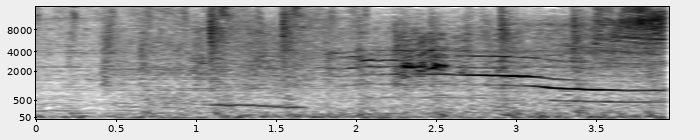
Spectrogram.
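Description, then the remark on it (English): A hairless cat in a video game trailer meows, with a short low cry followed by longer, drawn-out wails sliding downward in pitch, heard over a steady rumbling background like a running engine. “The hairless cat is going to do something mean.”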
